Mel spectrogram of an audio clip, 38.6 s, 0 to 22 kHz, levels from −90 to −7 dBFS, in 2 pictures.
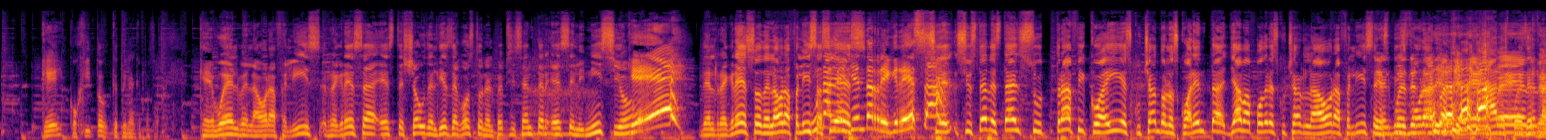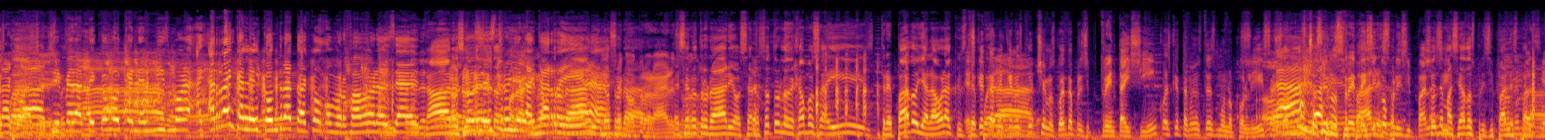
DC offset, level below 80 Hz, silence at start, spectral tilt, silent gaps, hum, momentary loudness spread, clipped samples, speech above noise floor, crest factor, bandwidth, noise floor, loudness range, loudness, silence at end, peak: under 0.1%; -40 dBFS; 0.25 s; -4 dB/octave; none; none; 12 LU; under 0.1%; 28 dB; 16 dB; 16 kHz; -45 dBFS; 9 LU; -17 LUFS; 0 s; -2 dBFS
